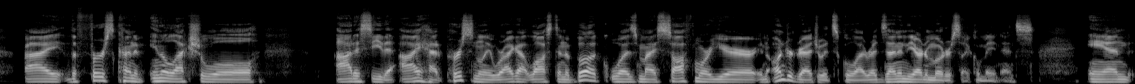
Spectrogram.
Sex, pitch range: male, 115-145 Hz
